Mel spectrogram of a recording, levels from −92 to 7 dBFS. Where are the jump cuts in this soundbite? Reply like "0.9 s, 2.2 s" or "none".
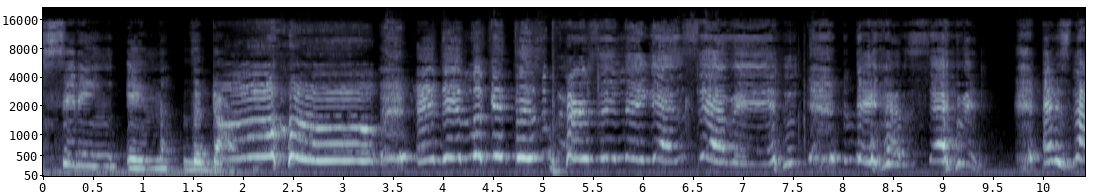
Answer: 2.0 s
